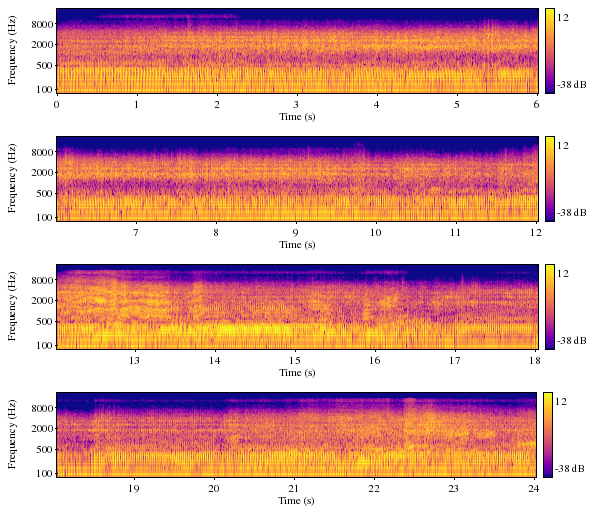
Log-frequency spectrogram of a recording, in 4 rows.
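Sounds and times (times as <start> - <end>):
motocross engine revving: 0.0 - 24.0.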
